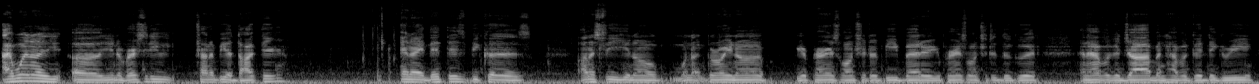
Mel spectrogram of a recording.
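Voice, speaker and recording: Amid audible room echo, a man with an American accent speaks at a fairly low pitch with ordinary pitch variation and very even loudness. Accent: Mexican American Los Angeles English. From Los Angeles, US. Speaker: vlogger. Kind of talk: personal monologue. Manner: halting, many fillers.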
